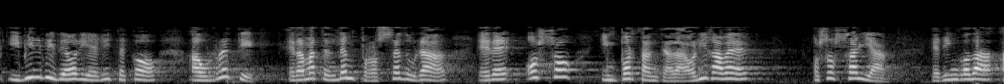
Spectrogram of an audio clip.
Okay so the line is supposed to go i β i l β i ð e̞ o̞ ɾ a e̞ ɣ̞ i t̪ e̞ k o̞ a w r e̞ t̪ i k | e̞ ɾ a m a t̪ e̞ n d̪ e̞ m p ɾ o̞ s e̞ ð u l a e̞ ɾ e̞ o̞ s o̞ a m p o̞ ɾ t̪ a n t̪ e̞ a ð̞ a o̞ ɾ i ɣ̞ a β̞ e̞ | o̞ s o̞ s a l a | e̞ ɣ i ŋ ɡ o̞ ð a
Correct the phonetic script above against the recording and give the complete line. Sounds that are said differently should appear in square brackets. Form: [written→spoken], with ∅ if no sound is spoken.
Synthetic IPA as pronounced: i β i l β i ð e̞ o̞ ɾ [a→i] e̞ ɣ̞ i t̪ e̞ k o̞ a w r e̞ t̪ i k | e̞ ɾ a m a t̪ e̞ n d̪ e̞ m p ɾ o̞ s e̞ ð u [l→ɾ] a e̞ ɾ e̞ o̞ s o̞ [a→i] m p o̞ ɾ t̪ a n t̪ e̞ a ð̞ a o̞ ɾ i ɣ̞ a β̞ e̞ | o̞ s o̞ s a [l→ʎ] a | e̞ ɣ i ŋ ɡ o̞ ð a

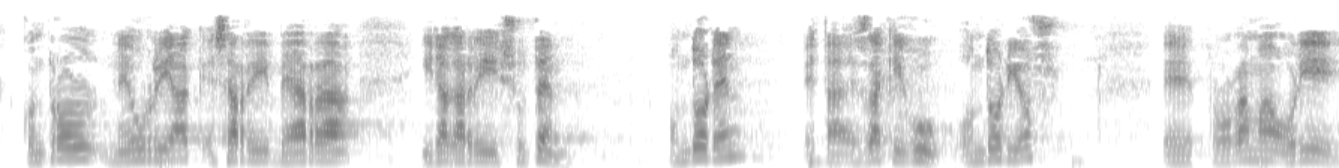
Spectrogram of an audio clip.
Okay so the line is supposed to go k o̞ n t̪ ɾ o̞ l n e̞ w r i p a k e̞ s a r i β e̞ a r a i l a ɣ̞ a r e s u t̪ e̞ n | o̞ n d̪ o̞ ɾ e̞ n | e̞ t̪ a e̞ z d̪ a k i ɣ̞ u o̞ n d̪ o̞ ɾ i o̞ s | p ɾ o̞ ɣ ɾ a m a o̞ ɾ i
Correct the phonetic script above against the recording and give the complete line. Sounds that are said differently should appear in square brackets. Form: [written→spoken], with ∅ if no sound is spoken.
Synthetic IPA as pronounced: k o̞ n t̪ ɾ o̞ l n e̞ w r i [p→∅] a k e̞ s a r i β e̞ a r a i [l→ɾ] a ɣ̞ a r [e→i] s u t̪ e̞ n | o̞ n d̪ o̞ ɾ e̞ n | e̞ t̪ a e̞ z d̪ a k i ɣ̞ u o̞ n d̪ o̞ ɾ i o̞ s | p ɾ o̞ ɣ ɾ a m a o̞ ɾ i

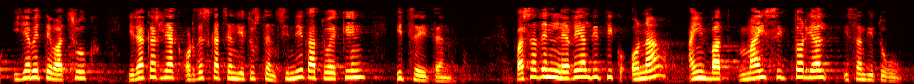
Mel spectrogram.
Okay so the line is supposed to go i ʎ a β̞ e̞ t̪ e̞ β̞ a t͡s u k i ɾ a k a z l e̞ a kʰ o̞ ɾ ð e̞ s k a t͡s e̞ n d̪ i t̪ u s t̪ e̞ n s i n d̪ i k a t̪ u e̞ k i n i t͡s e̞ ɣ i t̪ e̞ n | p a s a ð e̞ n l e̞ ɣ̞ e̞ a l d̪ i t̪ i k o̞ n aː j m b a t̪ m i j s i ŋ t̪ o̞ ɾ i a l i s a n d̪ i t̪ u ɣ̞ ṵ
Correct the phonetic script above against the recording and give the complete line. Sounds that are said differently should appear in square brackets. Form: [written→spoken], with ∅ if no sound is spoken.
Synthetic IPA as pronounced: i ʎ a β̞ e̞ t̪ e̞ β̞ a t͡s u k i ɾ a k a z l e̞ a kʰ o̞ ɾ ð e̞ s k a t͡s e̞ n d̪ i t̪ u s t̪ e̞ n s i n d̪ i k a t̪ u e̞ k i n i t͡s e̞ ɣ i t̪ e̞ n | p a s a ð e̞ n l e̞ ɣ̞ e̞ a l d̪ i t̪ i k o̞ n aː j m b a t̪ m [i→a] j s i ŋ t̪ o̞ ɾ i a l i s a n d̪ i t̪ u ɣ̞ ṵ

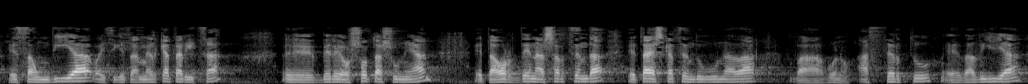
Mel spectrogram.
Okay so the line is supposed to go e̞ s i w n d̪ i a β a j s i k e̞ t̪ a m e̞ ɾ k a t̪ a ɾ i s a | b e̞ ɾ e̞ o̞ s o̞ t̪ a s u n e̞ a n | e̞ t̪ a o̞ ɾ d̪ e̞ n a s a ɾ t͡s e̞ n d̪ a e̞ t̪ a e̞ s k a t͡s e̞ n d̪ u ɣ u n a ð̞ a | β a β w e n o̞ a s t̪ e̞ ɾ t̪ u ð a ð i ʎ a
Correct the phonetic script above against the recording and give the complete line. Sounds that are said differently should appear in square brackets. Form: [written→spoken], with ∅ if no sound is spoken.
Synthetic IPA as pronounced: e̞ s [i→a] w n d̪ i a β a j s i k e̞ t̪ a m e̞ ɾ k a t̪ a ɾ i [s→t͡s] a | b e̞ ɾ e̞ o̞ s o̞ t̪ a s u n e̞ a n | e̞ t̪ a o̞ ɾ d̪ e̞ n a s a ɾ t͡s e̞ n d̪ a e̞ t̪ a e̞ s k a t͡s e̞ n d̪ u ɣ u n a ð̞ a | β a β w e n o̞ a s t̪ e̞ ɾ t̪ u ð a ð i ʎ a

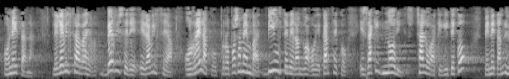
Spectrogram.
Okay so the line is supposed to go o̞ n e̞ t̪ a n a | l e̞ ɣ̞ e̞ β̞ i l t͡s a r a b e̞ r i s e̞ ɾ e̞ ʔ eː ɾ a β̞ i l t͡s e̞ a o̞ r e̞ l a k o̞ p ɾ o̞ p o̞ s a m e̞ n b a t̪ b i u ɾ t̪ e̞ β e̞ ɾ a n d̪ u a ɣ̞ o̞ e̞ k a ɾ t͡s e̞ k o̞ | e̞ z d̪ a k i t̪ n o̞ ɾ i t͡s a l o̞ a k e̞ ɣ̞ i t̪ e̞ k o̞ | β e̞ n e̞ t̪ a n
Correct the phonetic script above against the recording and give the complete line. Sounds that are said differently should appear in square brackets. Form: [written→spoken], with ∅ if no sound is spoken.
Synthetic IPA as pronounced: o̞ n e̞ t̪ a n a | l e̞ ɣ̞ e̞ β̞ i l t͡s a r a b e̞ r i s e̞ ɾ e̞ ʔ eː ɾ a β̞ i l t͡s e̞ a o̞ r e̞ l a k o̞ p ɾ o̞ p o̞ s a m e̞ [n→m] b a t̪ b i u ɾ t̪ e̞ β e̞ ɾ a n d̪ u a ɣ̞ o̞ e̞ k a ɾ t͡s e̞ k o̞ | e̞ z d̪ a k i t̪ n o̞ ɾ i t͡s a l o̞ a k e̞ ɣ̞ i t̪ e̞ k o̞ | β e̞ n e̞ t̪ a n

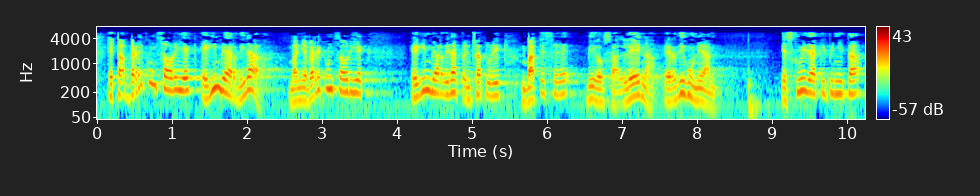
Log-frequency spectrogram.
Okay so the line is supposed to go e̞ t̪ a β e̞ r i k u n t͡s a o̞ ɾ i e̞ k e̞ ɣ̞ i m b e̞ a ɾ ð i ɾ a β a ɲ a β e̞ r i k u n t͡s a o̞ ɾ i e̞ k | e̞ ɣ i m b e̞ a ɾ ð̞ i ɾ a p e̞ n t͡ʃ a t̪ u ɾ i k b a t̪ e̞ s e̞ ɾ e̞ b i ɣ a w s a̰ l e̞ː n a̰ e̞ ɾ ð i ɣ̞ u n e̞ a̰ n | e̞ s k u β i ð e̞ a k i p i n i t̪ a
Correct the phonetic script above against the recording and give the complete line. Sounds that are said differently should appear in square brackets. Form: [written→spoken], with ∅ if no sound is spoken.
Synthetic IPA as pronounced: e̞ t̪ a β e̞ r i k u n t͡s a o̞ ɾ i e̞ k e̞ ɣ̞ i m b e̞ a ɾ ð i ɾ a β a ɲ a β e̞ r i k u n t͡s a o̞ ɾ i e̞ k | e̞ ɣ i m b e̞ a ɾ ð̞ i ɾ a p e̞ n t͡ʃ a t̪ u ɾ i k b a t̪ e̞ s e̞ ɾ e̞ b i ɣ a w s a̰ l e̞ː n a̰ e̞ ɾ ð i ɣ̞ u n e̞ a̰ n | e̞ s k u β i ð e̞ a k i p i [n→ɲ] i t̪ a

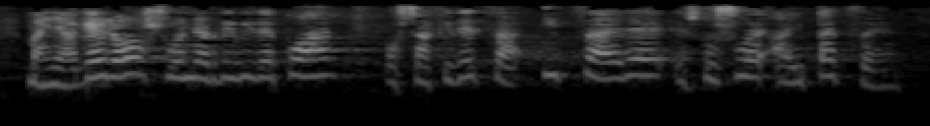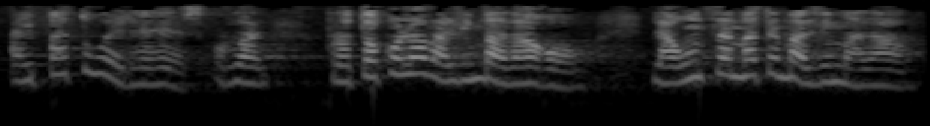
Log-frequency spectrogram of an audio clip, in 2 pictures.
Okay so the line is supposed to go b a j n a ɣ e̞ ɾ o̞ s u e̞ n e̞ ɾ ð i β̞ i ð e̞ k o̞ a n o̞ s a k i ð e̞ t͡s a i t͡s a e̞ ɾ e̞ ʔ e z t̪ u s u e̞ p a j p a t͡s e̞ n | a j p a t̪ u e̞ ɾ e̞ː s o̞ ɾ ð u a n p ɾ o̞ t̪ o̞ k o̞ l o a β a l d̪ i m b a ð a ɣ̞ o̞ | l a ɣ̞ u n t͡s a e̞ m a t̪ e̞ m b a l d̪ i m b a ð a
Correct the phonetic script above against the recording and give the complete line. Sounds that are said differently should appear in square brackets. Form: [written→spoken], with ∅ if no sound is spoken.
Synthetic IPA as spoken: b a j [n→ɲ] a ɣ e̞ ɾ o̞ s u e̞ n e̞ ɾ ð i β̞ i ð e̞ k o̞ a n o̞ s a k i ð e̞ t͡s a i t͡s a e̞ ɾ e̞ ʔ e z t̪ u s u e̞ [p→ʔ] a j p a t͡s e̞ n | a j p a t̪ u e̞ ɾ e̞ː s o̞ ɾ ð u a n p ɾ o̞ t̪ o̞ k o̞ l o a β a l d̪ i m b a ð a ɣ̞ o̞ | l a ɣ̞ u n t͡s a e̞ m a t̪ e̞ m b a l d̪ i m b a ð a

